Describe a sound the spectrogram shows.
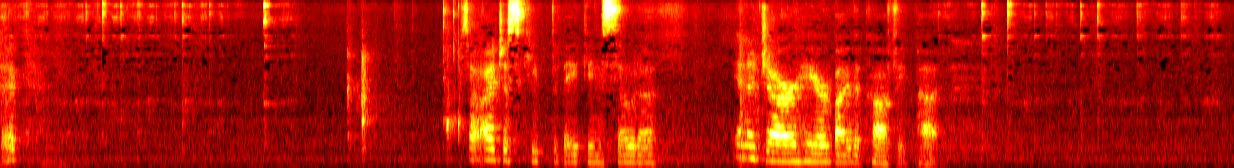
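A spoon clinks against a ceramic mug while stirring.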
